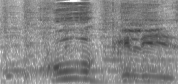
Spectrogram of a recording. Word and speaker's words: Kugelis: Kuglis, se escreve assim, Kugelis, mas ela falou que é Kuglis.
